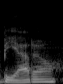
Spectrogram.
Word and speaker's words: Beato: Is that how you say his name? – Beato. – Beato. – Yeah.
